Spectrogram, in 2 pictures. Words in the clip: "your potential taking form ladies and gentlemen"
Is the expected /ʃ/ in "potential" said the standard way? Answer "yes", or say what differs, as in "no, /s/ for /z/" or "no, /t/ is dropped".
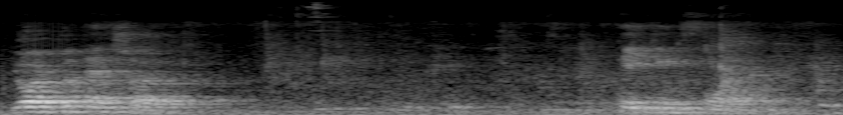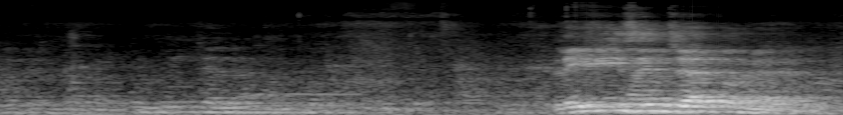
no, /s/ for /ʃ/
